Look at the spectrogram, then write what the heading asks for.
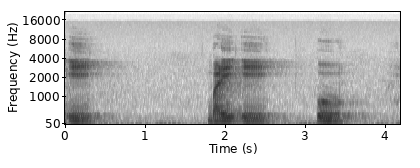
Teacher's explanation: जैसे कि आप बोलिए ई, बड़ी ई, ऊ, ये सभी आपके इनमें अपना मुख मतलब पूरी लगभग लगभग बंद रहता है, मतलब थोड़ा सा बस हवा निकलती है सिर्फ मुंह से · संतृप्त मतलब क्लोज, जिसको बोलते समय मुख अपना बंद रहता है, मतलब लगभग लगभग बंद रहता है।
